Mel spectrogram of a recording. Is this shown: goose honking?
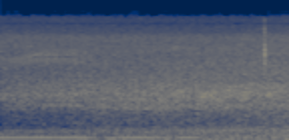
no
